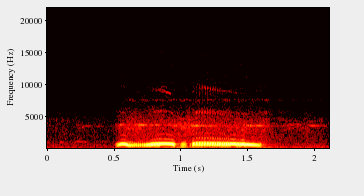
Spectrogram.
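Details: A spotted dove cooing as a decoy to draw in wild doves: a short curved note, an arched middle coo, and a sustained, gradually falling final coo in one smooth phrase.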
